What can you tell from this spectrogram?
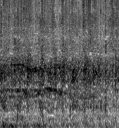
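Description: A crowd claps steadily, a dense, even wash of many hands at a loud, constant level with no voices breaking through.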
